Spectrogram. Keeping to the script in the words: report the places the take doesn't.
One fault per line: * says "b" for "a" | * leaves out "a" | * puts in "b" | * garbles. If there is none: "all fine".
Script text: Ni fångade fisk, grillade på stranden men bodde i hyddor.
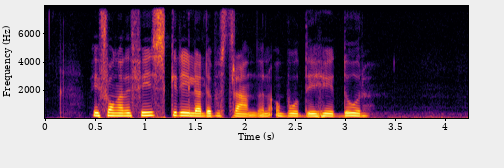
* says "Vi" for "Ni"
* says "och" for "men"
